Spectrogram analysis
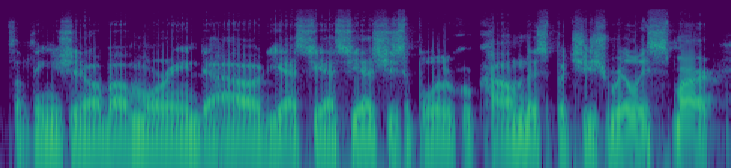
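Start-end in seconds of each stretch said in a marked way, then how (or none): none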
